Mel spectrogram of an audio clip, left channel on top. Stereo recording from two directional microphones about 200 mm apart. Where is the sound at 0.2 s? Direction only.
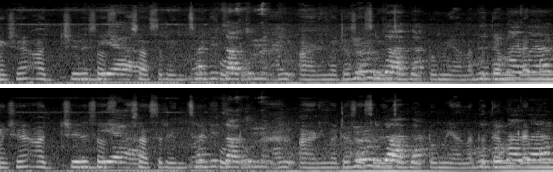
Centre (ahead or behind).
